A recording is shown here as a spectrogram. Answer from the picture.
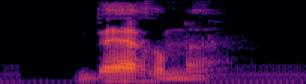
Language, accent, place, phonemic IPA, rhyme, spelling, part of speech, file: French, France, Lyon, /bɛʁm/, -ɛʁm, berme, noun, LL-Q150 (fra)-berme.wav
- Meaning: berm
